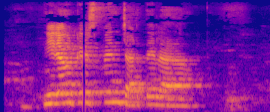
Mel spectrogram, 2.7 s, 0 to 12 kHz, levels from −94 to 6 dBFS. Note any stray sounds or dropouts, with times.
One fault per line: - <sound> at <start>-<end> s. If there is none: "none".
- dropout at 0.8-0.8 s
